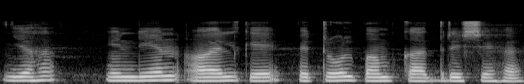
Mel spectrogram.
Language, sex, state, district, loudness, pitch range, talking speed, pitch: Hindi, female, Uttar Pradesh, Lucknow, -16 LUFS, 165-180 Hz, 105 wpm, 170 Hz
